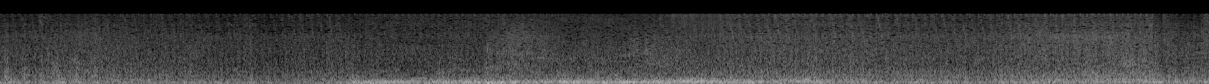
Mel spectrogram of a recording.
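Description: Game explosions boom with a deep rumble.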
